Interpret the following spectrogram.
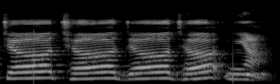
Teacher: च वर्ग च वर्ग क्या है च छ ज झ या इनका उच्चारण स्थान क्या है तालू है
